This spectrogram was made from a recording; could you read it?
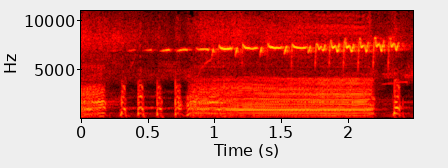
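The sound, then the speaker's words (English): A man imitates a chicken: a quick run of short clucks, then one long, drawn-out nasal squawk, ending with a few more clipped clucks. The voice is loud and there is no other talk. “I am having real trouble conversing with you, sir, if you're going to keep clucking.”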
